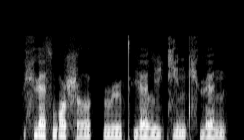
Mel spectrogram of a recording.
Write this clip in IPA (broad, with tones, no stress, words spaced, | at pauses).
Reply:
ɕɥɛ˥˧swɔ˥˩ʂɤ˧˥ | ɻɻ̩˧˥t̪ʰjɛ˨˩ li˧˥t͡ɕi˥nt͡ɕʰɥɛ˧˥n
